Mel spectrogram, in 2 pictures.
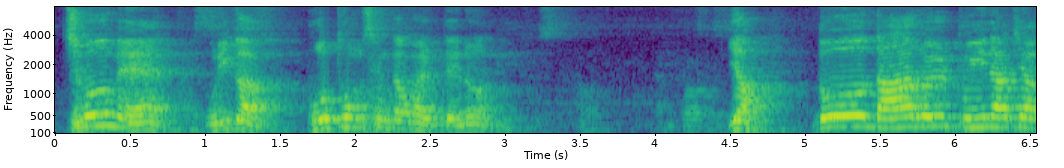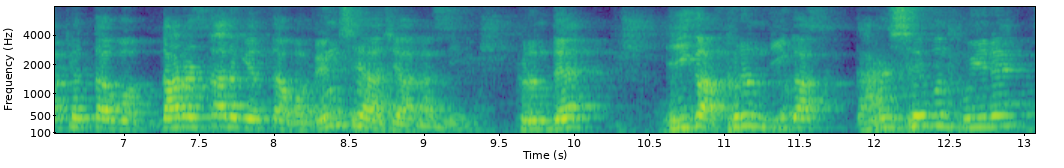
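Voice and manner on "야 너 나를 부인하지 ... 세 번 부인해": a hurt teacher demanding why Peter denied him; imagined rebuke. Retold or imitated. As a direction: reproach him like a betrayed friend. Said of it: "이렇게 책망할 수 있잖아요".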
